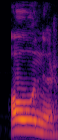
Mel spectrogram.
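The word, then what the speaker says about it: honour: نعمل ريستور عشان يرجع تاني اونر اونر وبص الكلمه دي فيها اتش بس الاتش هنا سايلنت مش هنطقها فالكلمه اسمها اونر مره كمان اونر يكرم او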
